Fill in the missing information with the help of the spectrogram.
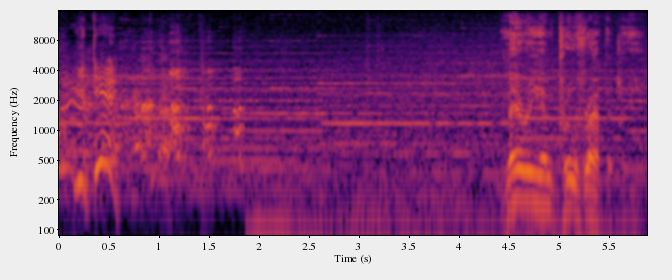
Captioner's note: laughing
